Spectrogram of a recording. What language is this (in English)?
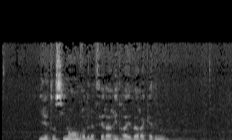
French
